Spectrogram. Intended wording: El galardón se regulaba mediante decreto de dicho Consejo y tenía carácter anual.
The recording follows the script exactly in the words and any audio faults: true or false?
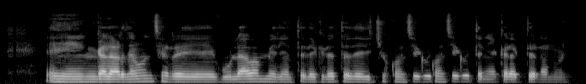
false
